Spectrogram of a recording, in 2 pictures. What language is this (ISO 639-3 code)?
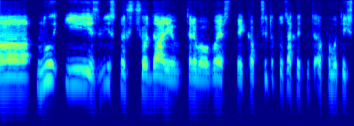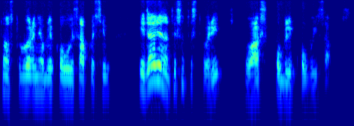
ukr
